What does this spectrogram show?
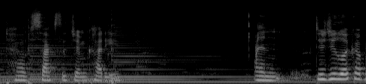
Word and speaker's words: Cuddy: And I realized that Jim Cuddy, the name, rhymes with slutty.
